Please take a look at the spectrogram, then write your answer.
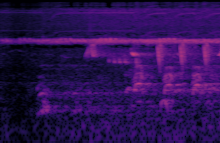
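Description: A park soundscape where a steady, high cricket trill runs throughout while several birds chirp and sing in short bursts in the second half, moderately close, with no voices.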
